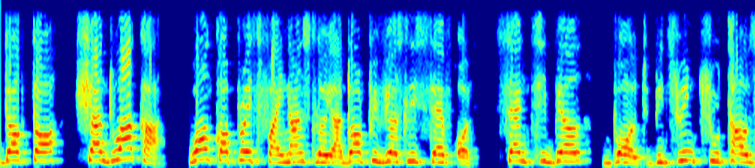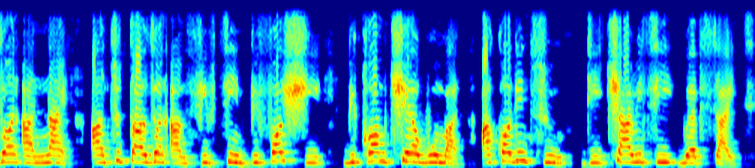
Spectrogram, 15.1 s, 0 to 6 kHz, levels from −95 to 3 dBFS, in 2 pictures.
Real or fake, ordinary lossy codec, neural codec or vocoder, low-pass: real; none; none; 5.4 kHz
